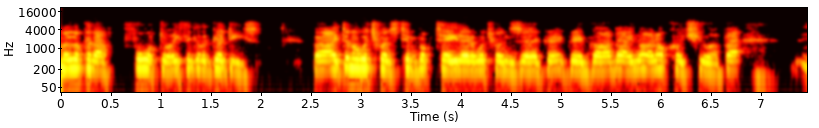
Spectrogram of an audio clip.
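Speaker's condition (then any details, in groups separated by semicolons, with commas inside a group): No condition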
